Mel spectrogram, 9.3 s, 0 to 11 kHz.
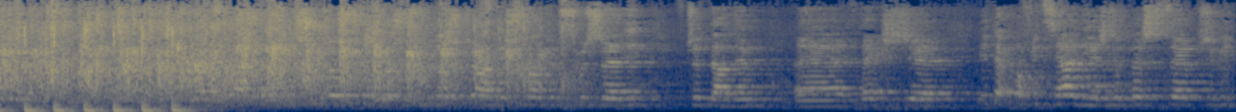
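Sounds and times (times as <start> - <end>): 
audience applauding: 0.0 - 4.3
speech: 5.4 - 6.0, 6.6 - 9.2.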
